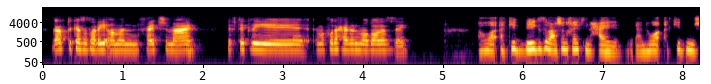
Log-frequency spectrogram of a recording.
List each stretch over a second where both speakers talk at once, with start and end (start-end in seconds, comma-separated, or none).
none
